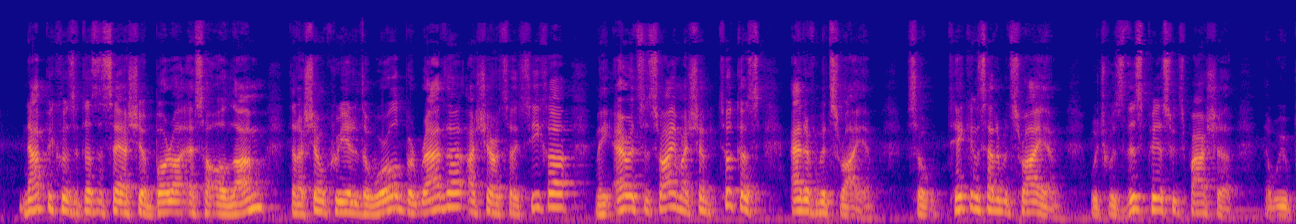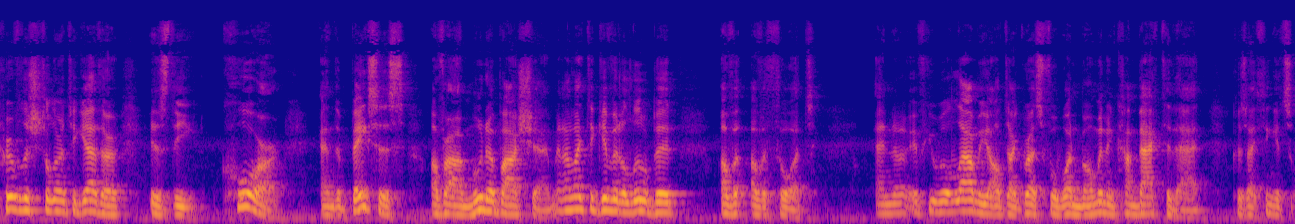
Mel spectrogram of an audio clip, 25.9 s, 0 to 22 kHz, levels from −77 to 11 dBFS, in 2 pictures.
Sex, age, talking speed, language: male, 60-79, 190 wpm, English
